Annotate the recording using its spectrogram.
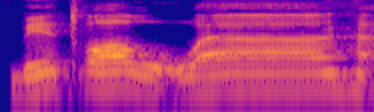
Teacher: غین اور طا کو موٹا کر کے پڑھیں گے. واو بطغوا وا کے اوپر کھڑی زبر ہے تو اس کو 2 حرکات لمبا کر کے پڑھیں گے.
